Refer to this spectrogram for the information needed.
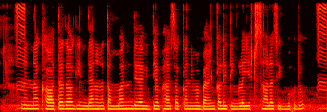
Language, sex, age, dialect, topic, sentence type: Kannada, female, 18-24, Northeastern, banking, question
